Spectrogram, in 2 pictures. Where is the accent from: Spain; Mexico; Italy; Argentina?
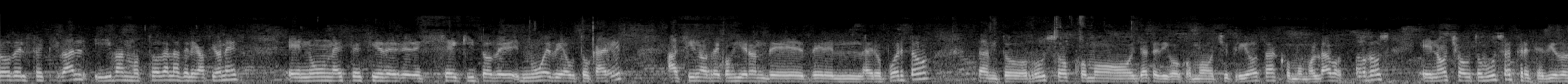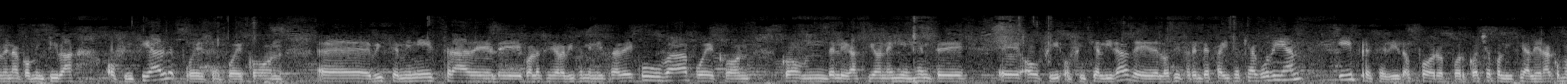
Spain; No somos los primeros españoles que han estado en Corea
